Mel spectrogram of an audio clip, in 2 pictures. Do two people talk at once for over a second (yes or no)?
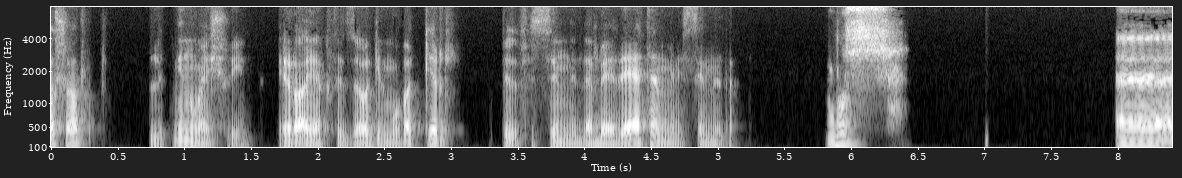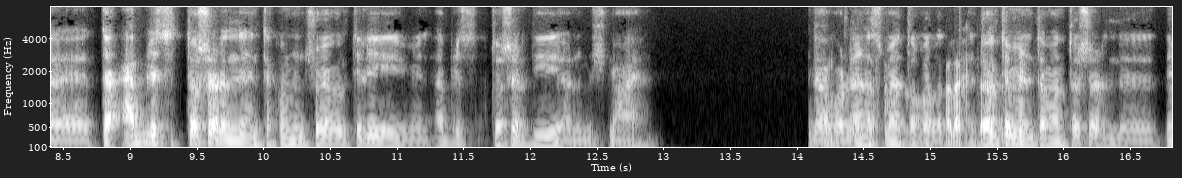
yes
